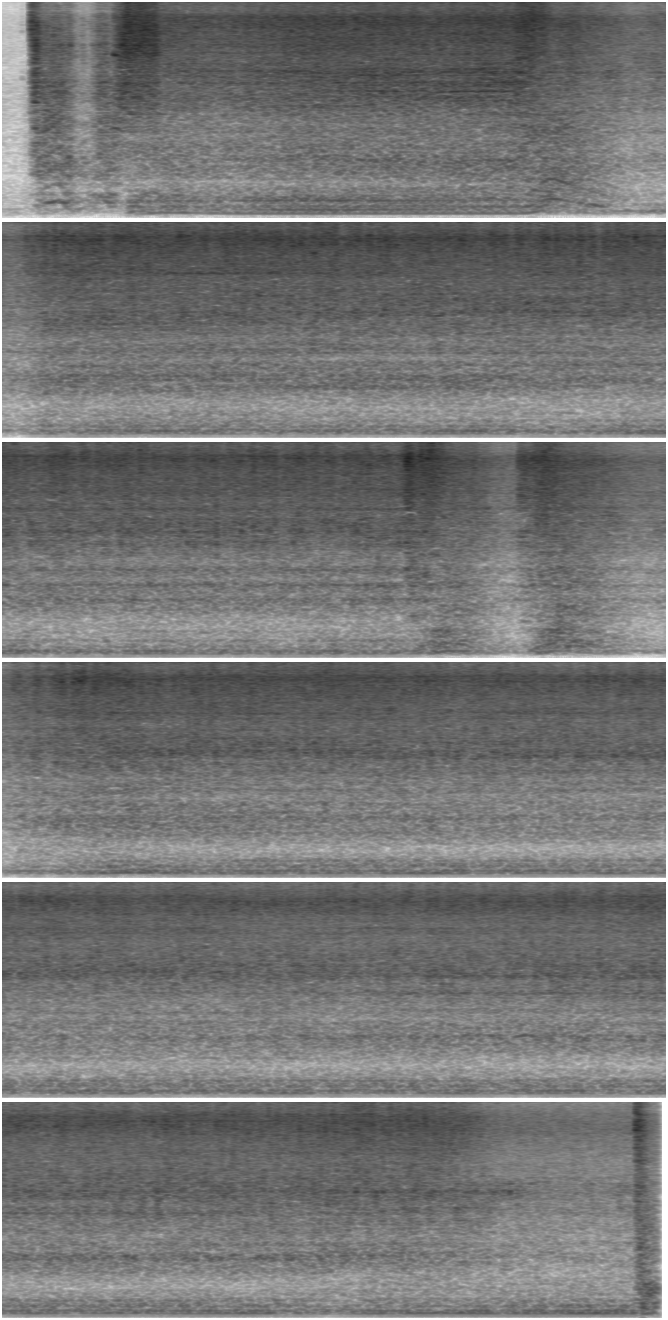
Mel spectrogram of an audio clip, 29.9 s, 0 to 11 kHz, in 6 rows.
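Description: Carbureted V8 in a 1956 Chevrolet 210 starting up and running fast, its speed dropping about four seconds in. Halfway through there is a quick rev up and back down, and it idles steadily the rest of the time.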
